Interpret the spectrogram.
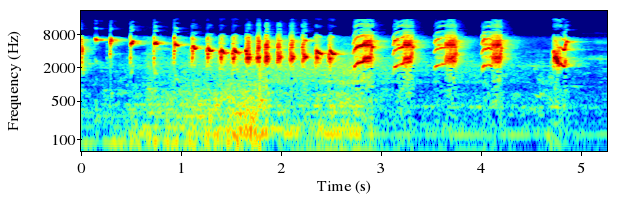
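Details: Long-tailed shrike singing full isian, a filled song meant to agitate young birds; a fast string of thin whistled chirps gives way to louder, spaced, harsh downslurred notes, over a faint low background murmur.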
